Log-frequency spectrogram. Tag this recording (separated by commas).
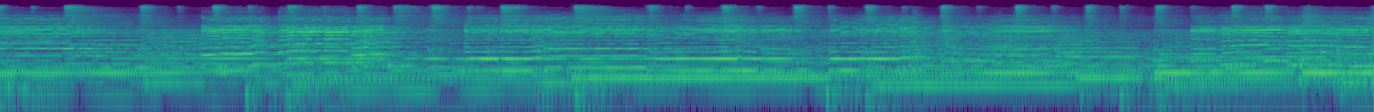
playing saxophone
